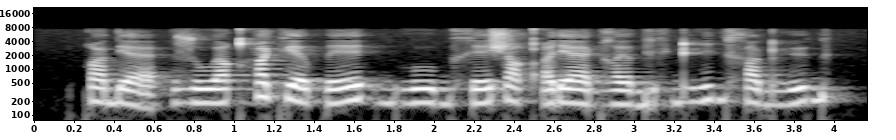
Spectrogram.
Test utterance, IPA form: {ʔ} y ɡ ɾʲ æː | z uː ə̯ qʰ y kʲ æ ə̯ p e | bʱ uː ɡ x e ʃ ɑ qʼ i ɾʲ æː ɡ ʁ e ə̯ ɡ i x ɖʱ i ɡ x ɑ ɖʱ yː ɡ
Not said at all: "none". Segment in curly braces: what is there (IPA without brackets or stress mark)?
q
